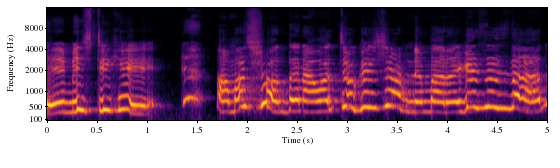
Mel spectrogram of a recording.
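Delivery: wailing, sobbing shout; crying. Acted. Mother crying over dead son. (কান্নায় ভেঙে পড়ে চিৎকার)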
